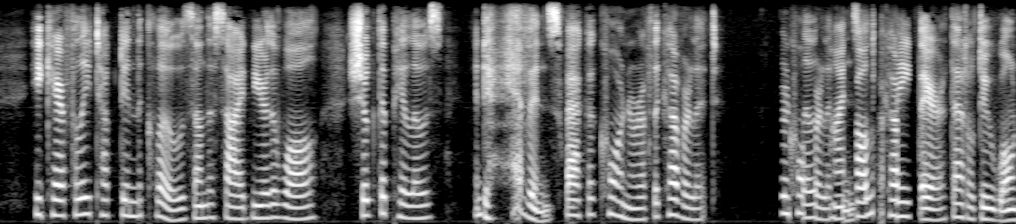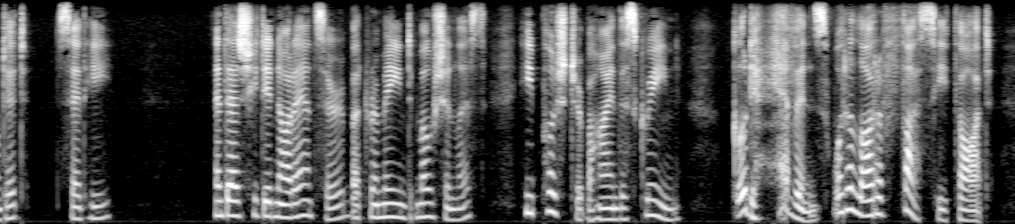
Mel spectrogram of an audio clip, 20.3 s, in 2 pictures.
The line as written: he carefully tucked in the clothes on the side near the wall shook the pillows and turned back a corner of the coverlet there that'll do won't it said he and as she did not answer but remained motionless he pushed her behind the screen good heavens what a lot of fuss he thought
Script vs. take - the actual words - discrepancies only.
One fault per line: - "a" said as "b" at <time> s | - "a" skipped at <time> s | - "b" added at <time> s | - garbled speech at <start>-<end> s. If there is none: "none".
- "turned" said as "heavens" at 4.9 s
- garbled speech at 7.8-9.1 s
